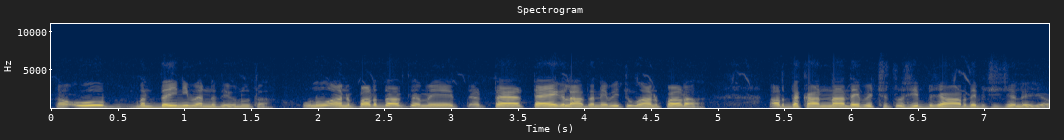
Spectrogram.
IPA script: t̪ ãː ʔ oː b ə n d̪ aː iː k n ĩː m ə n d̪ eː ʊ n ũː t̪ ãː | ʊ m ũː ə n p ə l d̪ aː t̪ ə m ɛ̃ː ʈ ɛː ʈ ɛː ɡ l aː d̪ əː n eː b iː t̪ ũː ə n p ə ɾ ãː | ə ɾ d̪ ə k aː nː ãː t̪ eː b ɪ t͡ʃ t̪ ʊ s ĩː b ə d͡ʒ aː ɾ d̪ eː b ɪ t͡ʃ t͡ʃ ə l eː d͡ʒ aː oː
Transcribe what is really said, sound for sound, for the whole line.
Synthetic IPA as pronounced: t̪ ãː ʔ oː b ə n d̪ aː iː n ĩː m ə n d̪ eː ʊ n ũː t̪ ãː | ʊ n ũː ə n p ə ɽ d̪ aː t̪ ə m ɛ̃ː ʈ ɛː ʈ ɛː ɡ l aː d̪ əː n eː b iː t̪ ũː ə n p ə ɽ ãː | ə ɾ d̪ ə k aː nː ãː d̪ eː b ɪ t͡ʃ t̪ ʊ s ĩː b ə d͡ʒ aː ɾ d̪ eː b ɪ t͡ʃ t͡ʃ ə l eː d͡ʒ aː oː

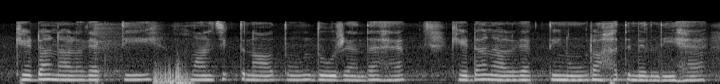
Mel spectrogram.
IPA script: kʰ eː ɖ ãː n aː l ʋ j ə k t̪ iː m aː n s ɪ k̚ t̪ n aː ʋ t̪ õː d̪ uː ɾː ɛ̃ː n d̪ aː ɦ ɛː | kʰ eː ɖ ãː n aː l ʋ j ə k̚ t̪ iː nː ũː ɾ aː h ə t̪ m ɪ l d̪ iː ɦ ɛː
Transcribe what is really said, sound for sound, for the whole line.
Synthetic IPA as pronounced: kʰ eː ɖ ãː n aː l ʋ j ə k t̪ iː m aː n s ɪ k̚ t̪ n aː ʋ t̪ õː d̪ uː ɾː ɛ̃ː n d̪ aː ɦ ɛː | kʰ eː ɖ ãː n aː l ʋ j ə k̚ t̪ iː n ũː ɾ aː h ə t̪ m ɪ l d̪ iː ɦ ɛː

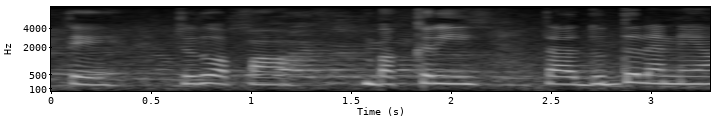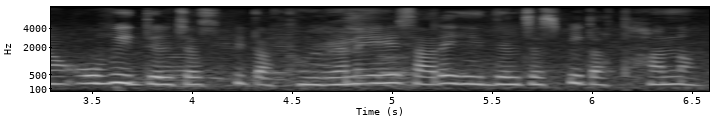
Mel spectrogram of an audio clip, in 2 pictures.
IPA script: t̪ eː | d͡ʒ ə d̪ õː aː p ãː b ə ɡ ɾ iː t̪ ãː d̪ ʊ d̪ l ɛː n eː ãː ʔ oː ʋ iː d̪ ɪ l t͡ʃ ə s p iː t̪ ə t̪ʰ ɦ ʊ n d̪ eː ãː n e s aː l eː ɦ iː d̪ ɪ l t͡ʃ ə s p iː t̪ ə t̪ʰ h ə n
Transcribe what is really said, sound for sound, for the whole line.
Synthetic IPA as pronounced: t̪ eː | d͡ʒ ə d̪ õː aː p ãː b ə k ɾ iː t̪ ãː d̪ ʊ d̪ l ɛː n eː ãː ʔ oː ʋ iː d̪ ɪ l t͡ʃ ə s p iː t̪ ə t̪ʰ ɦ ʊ n d̪ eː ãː n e s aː ɾ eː ɦ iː d̪ ɪ l t͡ʃ ə s p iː t̪ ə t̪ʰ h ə n

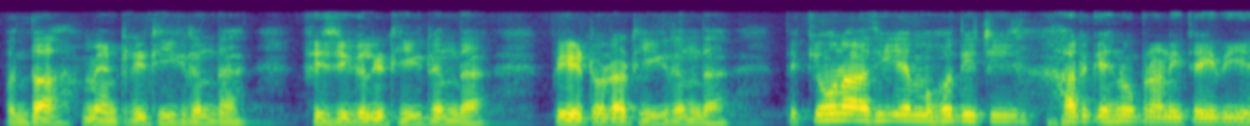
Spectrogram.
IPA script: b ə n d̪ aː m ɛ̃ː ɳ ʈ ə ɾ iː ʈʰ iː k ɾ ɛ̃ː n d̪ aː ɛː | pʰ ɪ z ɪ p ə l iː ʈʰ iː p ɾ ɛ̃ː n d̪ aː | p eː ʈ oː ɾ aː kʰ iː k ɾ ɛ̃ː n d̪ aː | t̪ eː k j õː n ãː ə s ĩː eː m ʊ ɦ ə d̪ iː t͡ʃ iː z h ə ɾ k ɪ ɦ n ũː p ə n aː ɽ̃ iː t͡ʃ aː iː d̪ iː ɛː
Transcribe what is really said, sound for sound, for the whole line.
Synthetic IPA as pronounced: b ə n d̪ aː m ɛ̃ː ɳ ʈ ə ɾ iː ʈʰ iː k ɾ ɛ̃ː n d̪ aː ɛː | pʰ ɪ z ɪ k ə l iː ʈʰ iː k ɾ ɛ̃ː n d̪ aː | p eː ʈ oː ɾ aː ʈʰ iː k ɾ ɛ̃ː n d̪ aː | t̪ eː k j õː n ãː ə s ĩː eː m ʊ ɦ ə d̪ iː t͡ʃ iː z h ə ɾ k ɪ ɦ n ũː p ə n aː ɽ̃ iː t͡ʃ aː iː d̪ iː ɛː

